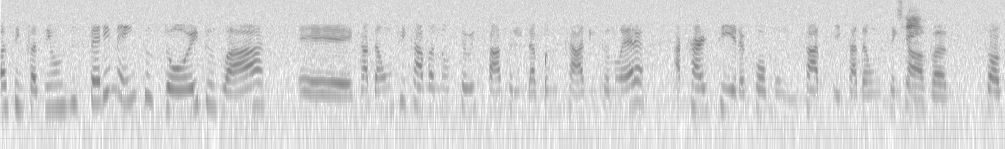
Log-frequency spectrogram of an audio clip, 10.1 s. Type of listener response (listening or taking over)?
listening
